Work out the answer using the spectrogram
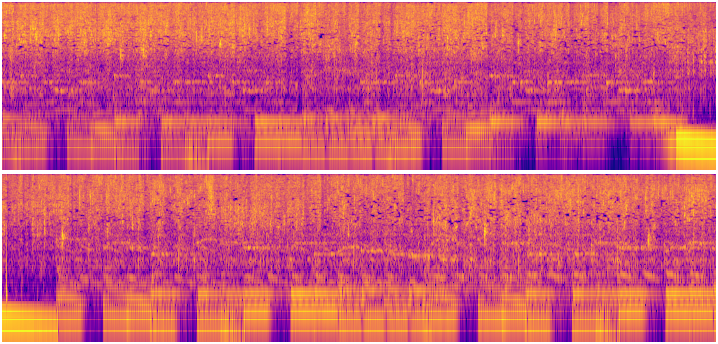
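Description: Masala-stuffed bitter gourds (karela) frying in hot mustard oil in a wok, a loud, steady sizzle of bubbling oil. Soft background music plays underneath.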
